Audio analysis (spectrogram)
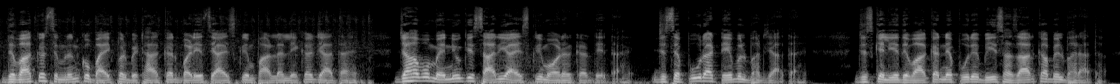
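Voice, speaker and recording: A man's voice: fairly low pitch, a little fast, slight background noise. A man reading scripted narration for a cartoon story as the storyteller.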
